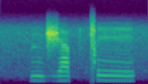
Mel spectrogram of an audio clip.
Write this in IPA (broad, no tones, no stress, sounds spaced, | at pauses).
n d͡ʒ a p ǀ e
